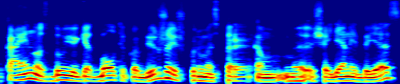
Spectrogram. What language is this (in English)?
Lithuanian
